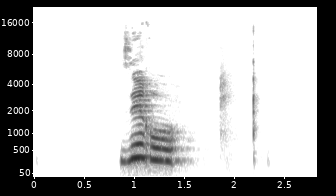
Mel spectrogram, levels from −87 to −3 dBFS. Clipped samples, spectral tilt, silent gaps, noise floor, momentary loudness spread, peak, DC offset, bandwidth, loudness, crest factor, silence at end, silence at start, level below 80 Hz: under 0.1%; -2.5 dB/octave; none; under -90 dBFS; 21 LU; -12 dBFS; under 0.1%; 16 kHz; -27 LUFS; 20 dB; 1.35 s; 0.85 s; -88 dBFS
